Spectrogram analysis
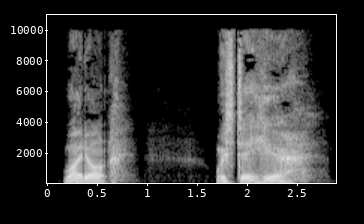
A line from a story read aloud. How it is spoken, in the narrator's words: Perrin panted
